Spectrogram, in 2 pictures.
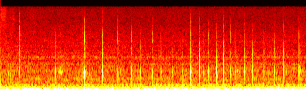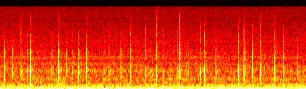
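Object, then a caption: Plastic paddle hair brush with bristles. A navy-blue plastic paddle hair brush with a yellow handle has its bristles scratched by long nails and its solid plastic back tapped. The result is a steady stream of short, sharp, bright clicks and ticks that die away quickly, over a constant low hum.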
